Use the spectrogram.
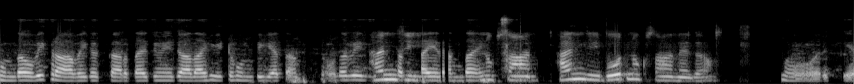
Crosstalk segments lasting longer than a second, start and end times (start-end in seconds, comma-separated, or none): none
